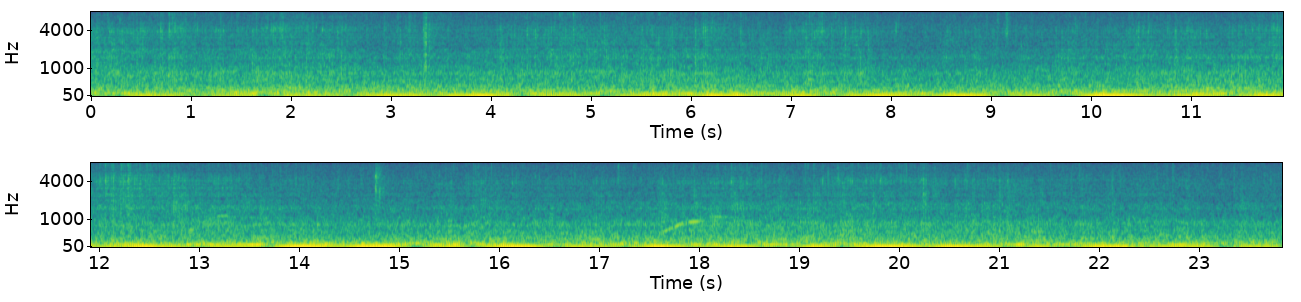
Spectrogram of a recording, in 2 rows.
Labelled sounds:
17.8	18.1	humpback whale, 0.78 to 1.0 kHz

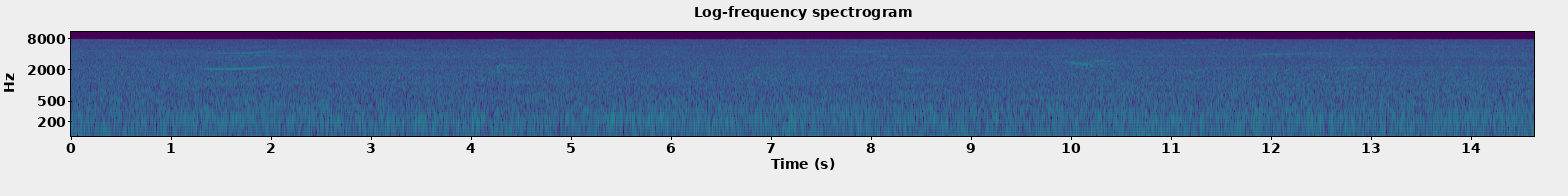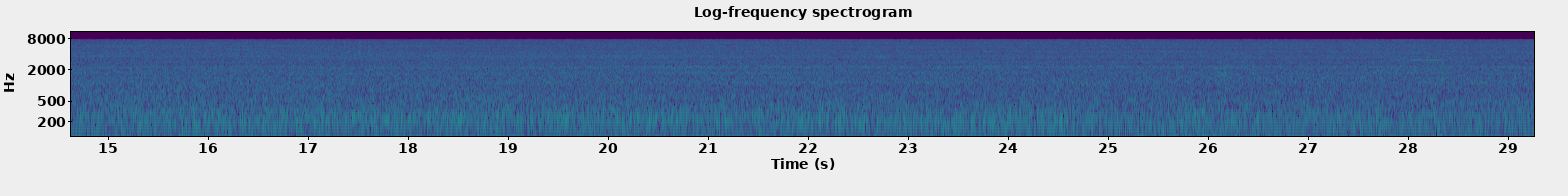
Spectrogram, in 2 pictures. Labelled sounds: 11.8	12.6	killer whale, southern resident, 3.9 to 4.7 kHz

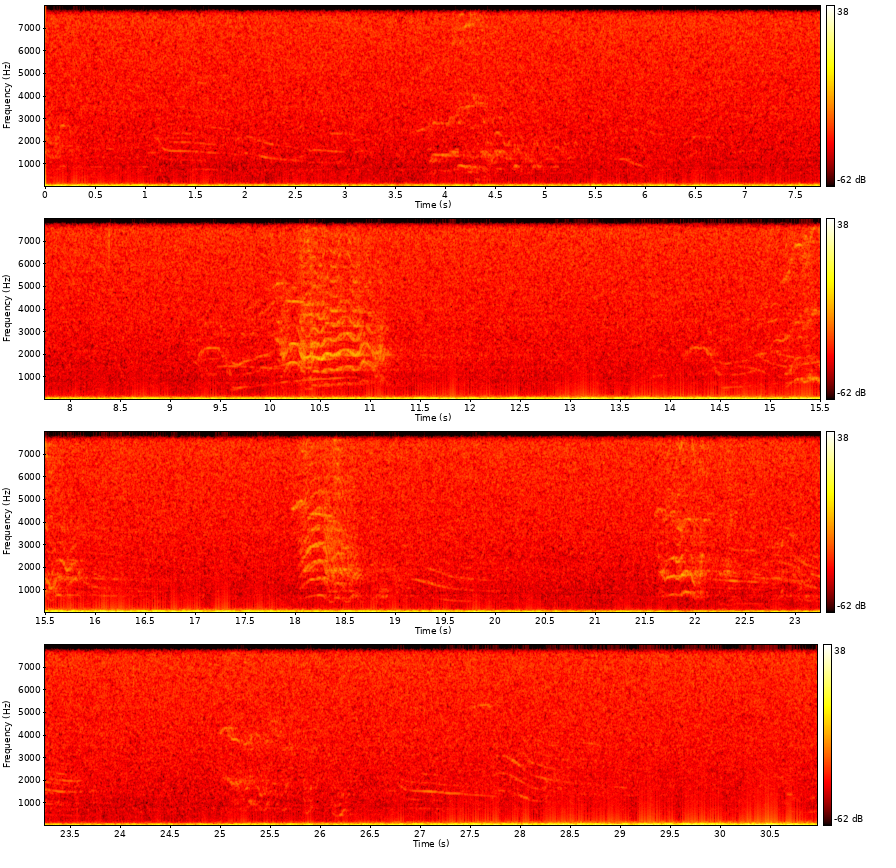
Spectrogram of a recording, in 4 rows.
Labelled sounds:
1.2	3.0	killer whale, Bigg's (transient), 1.2 to 1.7 kHz
3.7	4.4	killer whale, Bigg's (transient), 0.80 to 2.9 kHz
5.7	6.0	killer whale, Bigg's (transient), 0.86 to 1.2 kHz
9.3	11.2	killer whale, Bigg's (transient), 0.80 to 3.8 kHz
14.2	15.9	killer whale, Bigg's (transient), 0.80 to 2.5 kHz
18.0	19.8	killer whale, Bigg's (transient), 0.96 to 4.7 kHz
21.6	23.6	killer whale, Bigg's (transient), 0.80 to 2.9 kHz
25.0	25.4	killer whale, Bigg's (transient), 1.7 to 4.0 kHz
26.9	28.4	killer whale, Bigg's (transient), 1.1 to 5.4 kHz

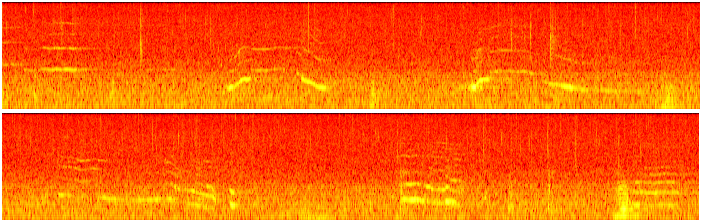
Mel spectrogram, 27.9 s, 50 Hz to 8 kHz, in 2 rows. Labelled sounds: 0.0	1.5	humpback whale, 1.0 to 4.8 kHz
4.6	6.5	humpback whale, 0.78 to 2.4 kHz
9.4	10.5	humpback whale, 0.78 to 4.5 kHz
11.1	11.6	humpback whale, 1.4 to 1.9 kHz
15.2	15.9	humpback whale, 1.1 to 2.5 kHz
17.3	18.2	humpback whale, 0.78 to 1.1 kHz
21.8	23.2	humpback whale, 0.78 to 2.7 kHz
26.9	27.3	humpback whale, 1.0 to 1.5 kHz

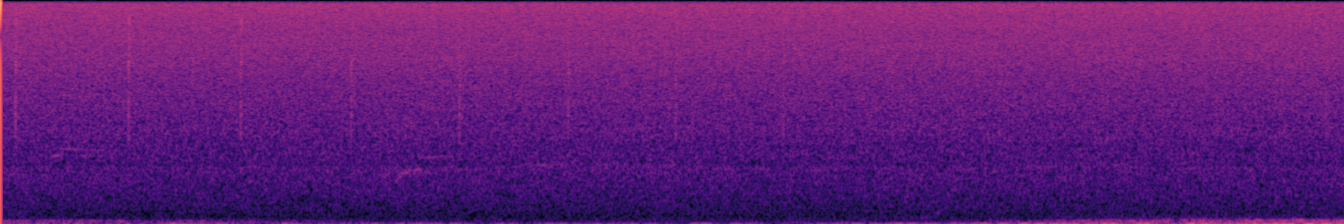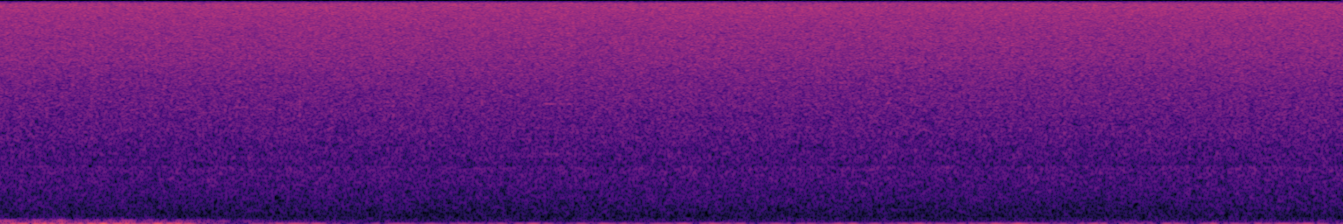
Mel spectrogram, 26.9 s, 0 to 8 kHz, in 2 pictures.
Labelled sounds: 0.5	0.8	humpback whale, 0.86 to 1.1 kHz

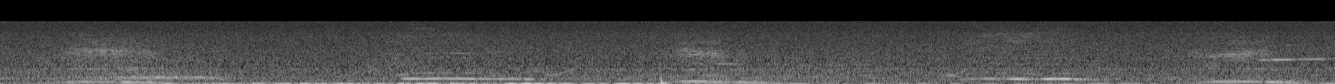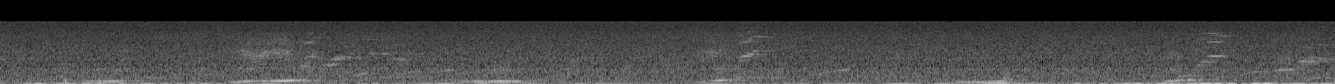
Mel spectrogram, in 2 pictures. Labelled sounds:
0.7	1.3	humpback whale, 1.7 to 2.1 kHz
4.1	4.4	humpback whale, 5.2 to 5.4 kHz
7.7	8.2	humpback whale, 1.4 to 2.0 kHz
12.1	13.3	humpback whale, 1.1 to 1.8 kHz
16.6	17.2	humpback whale, 1.1 to 3.3 kHz
20.3	20.6	humpback whale, 1.5 to 1.8 kHz
25.5	26.6	humpback whale, 0.99 to 3.9 kHz

